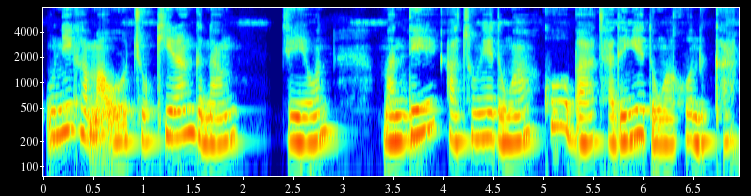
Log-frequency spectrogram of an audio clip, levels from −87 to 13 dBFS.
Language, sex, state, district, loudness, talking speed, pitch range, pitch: Garo, female, Meghalaya, West Garo Hills, -16 LUFS, 105 wpm, 195-235 Hz, 210 Hz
